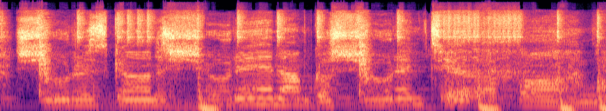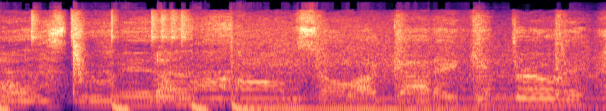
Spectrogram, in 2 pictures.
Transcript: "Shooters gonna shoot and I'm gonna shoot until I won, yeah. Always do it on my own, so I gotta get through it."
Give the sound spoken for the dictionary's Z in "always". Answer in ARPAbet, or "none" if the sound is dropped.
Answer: Z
